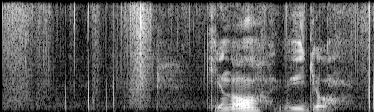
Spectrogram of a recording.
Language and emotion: Russian, neutral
